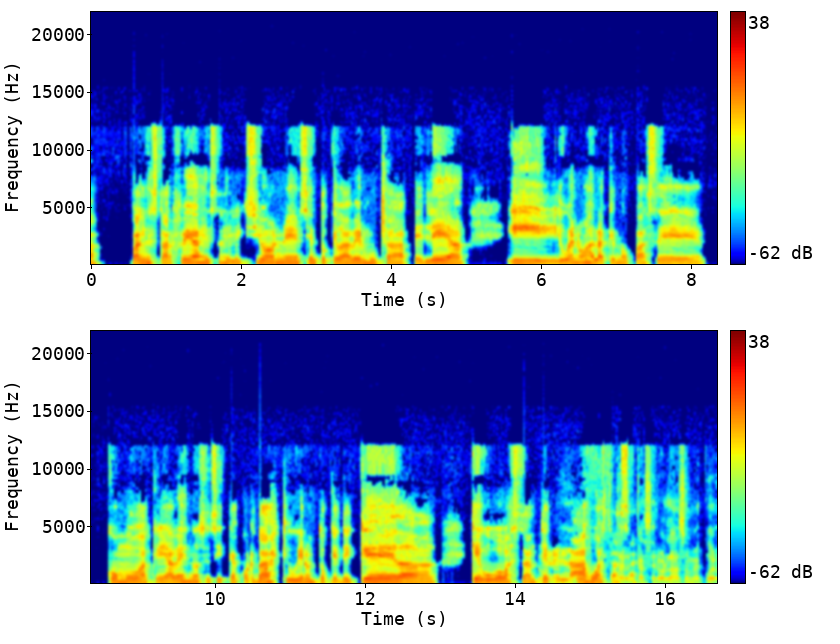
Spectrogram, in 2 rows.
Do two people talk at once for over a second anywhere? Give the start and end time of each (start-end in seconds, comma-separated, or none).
14.3-15.7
